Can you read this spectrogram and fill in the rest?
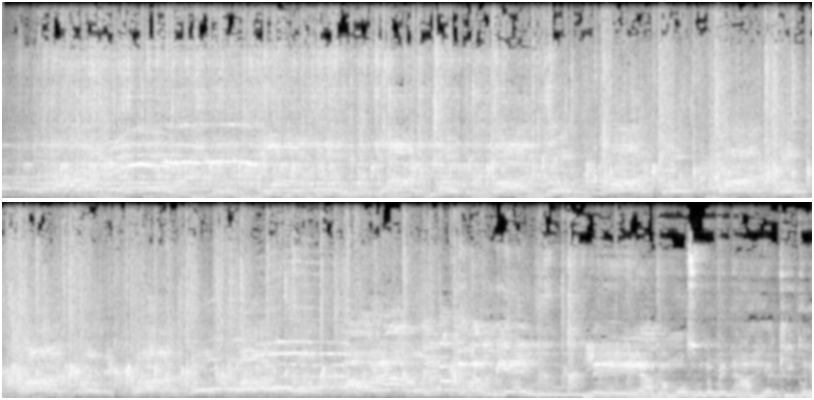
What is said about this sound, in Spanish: pero sobre todo con la dicha de escuchar a un público fervoroso llamarlos por sus nombres.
